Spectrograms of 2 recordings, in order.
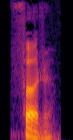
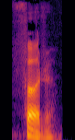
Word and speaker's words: för: Before two consonants, the dotted O makes a shorter sound, something like the E in her. Listen and repeat number 9. – För. För.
